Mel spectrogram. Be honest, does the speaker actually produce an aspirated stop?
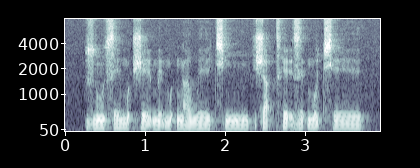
yes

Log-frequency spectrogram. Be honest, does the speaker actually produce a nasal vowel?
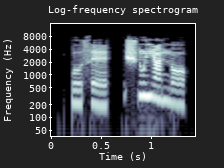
yes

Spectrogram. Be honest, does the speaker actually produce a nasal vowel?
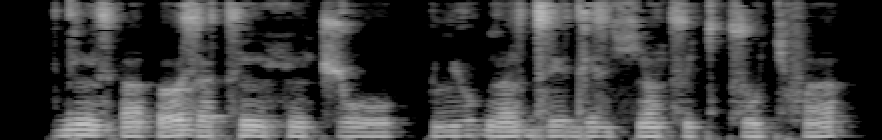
yes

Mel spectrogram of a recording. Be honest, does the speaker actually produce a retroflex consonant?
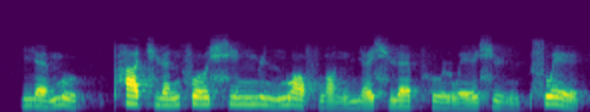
yes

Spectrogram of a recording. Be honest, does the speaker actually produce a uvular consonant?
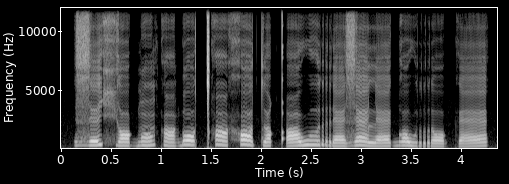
yes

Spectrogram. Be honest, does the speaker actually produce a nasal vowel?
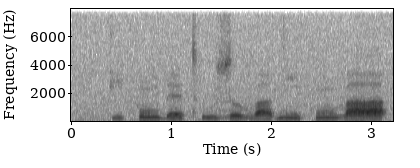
yes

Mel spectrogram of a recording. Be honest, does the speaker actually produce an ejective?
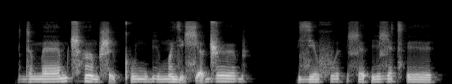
yes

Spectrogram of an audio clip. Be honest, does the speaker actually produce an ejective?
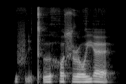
yes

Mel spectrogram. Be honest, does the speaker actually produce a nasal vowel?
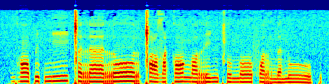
no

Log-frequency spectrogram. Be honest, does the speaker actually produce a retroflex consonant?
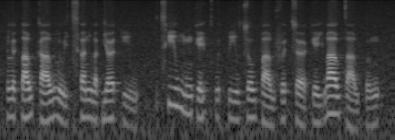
no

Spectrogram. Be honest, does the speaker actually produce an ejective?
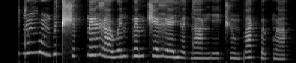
no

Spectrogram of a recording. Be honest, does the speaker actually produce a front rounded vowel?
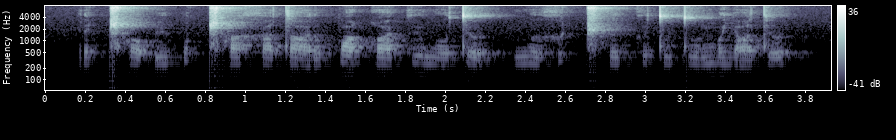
yes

